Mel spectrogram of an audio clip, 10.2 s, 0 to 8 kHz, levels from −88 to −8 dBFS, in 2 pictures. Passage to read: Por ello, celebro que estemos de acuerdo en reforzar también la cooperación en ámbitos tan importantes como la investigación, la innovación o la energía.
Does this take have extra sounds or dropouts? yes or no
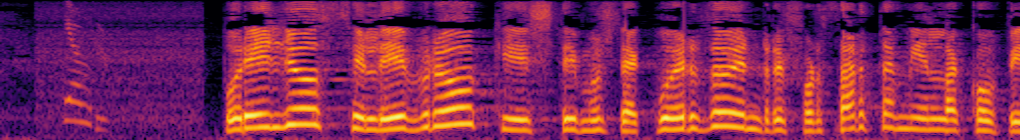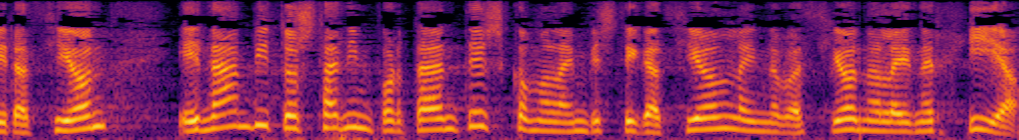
yes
